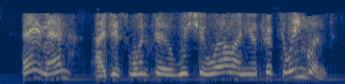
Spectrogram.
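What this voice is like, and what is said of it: Real British English accent. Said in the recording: “Is this a real accent or a fake accent? ... Oh, no, this is real, man. ... you're from Britain ... From Sheffield, Nottingham.”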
